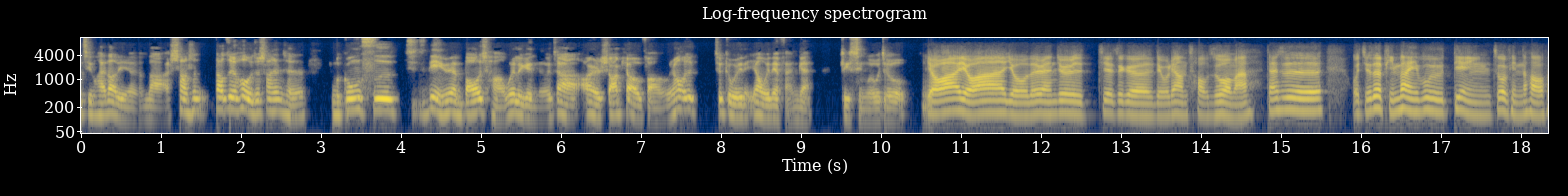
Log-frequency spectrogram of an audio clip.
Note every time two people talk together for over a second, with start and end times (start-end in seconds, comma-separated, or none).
none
